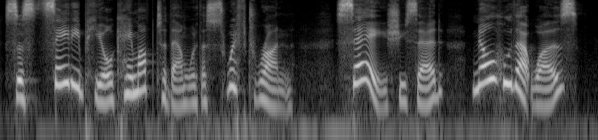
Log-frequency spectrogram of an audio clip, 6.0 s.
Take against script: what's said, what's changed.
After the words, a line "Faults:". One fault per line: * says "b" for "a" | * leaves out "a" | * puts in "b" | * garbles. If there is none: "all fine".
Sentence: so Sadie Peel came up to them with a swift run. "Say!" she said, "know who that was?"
so Sadie Peel came up to them with a swift run. "Say!" she said, "know who that was?"
Faults:
all fine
